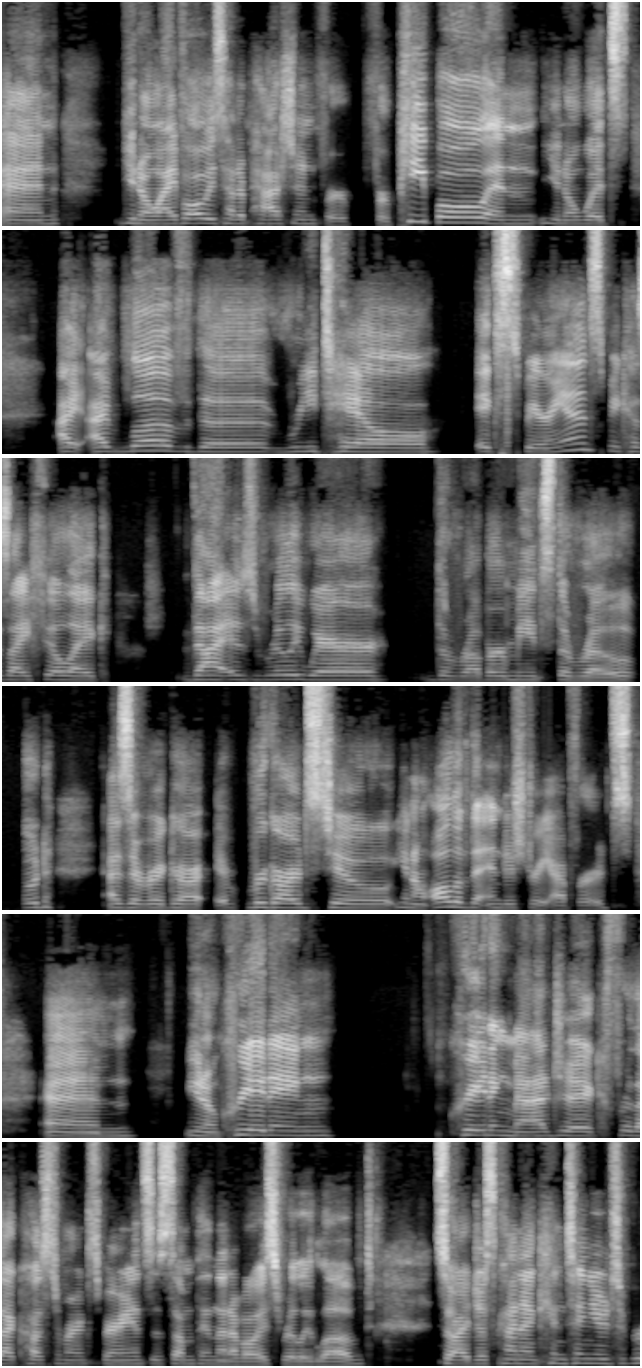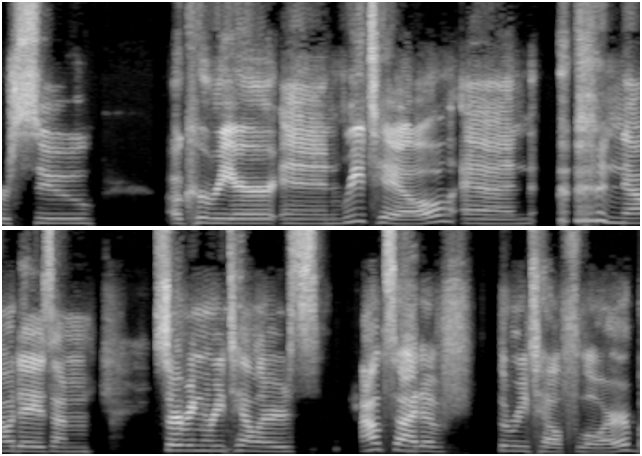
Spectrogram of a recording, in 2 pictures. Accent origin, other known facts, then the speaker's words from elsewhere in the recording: Louisiana, United States; moved away as an adult; now in Colorado, United States; I came from Louisiana originally, and I moved to Colorado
